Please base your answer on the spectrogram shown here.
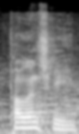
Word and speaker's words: Polinski: And spell it, please. B-E-R-N-I-E. Bernie. And your name? And last name? Polinski, P-O-L-I-N-S-K-I.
